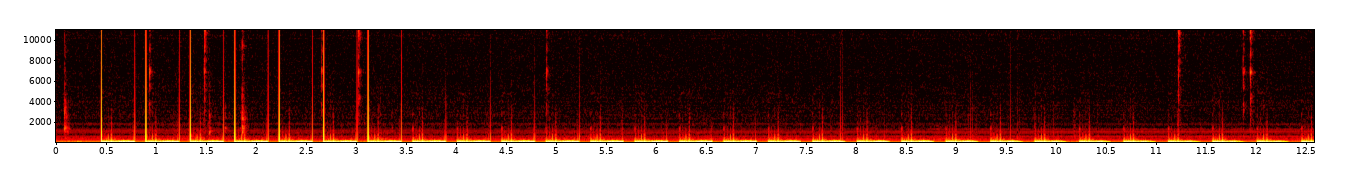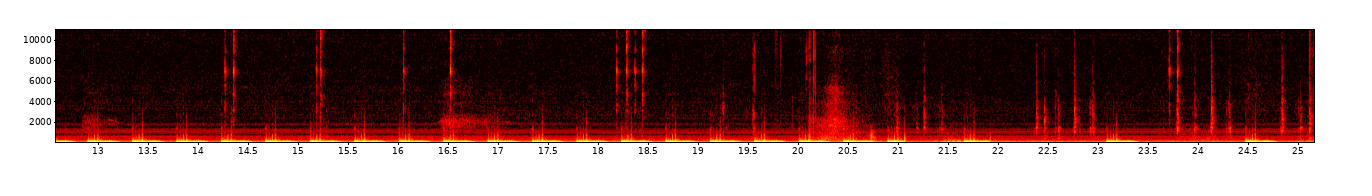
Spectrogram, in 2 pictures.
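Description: A techno kick drum played back on its own through a DAW, repeating about twice a second as a deep low thump, the first few hits topped with a sharp click. The soloed kick is being checked for an unwanted distortion. Near the end the loop stops, leaving two lone hits.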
